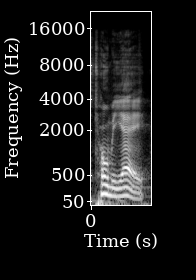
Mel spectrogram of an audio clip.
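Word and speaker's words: Tomie: my review of tomi i just pronounced it tomi because it's spelled t-o-m-i-e that just makes sense to me but everyone's saying no it's tommy a tell me a where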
